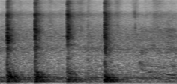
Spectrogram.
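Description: Four sharp knocks about half a second apart: a hard hand tool striking the concrete where the wall meets the floor.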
